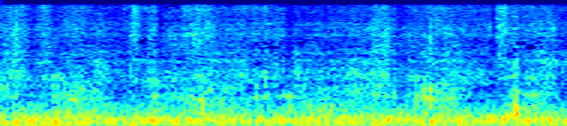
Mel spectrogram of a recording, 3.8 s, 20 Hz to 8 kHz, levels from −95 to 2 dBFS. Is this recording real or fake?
real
